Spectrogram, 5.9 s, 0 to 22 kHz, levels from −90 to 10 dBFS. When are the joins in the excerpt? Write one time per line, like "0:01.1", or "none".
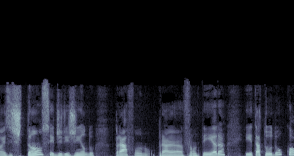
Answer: none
